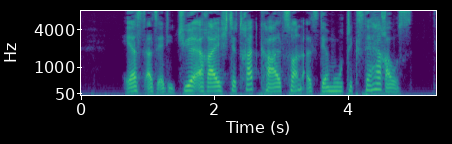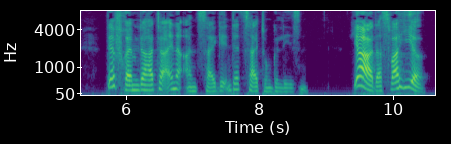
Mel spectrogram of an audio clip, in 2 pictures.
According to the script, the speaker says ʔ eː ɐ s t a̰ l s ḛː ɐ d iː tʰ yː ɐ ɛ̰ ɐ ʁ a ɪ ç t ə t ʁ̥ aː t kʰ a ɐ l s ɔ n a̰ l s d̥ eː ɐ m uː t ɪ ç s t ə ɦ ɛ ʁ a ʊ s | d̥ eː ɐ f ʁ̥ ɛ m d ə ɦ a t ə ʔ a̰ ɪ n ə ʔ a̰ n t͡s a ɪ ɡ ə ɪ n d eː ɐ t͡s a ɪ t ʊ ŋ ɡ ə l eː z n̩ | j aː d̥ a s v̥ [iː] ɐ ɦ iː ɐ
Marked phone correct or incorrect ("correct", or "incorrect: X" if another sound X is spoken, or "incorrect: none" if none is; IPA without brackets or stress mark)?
incorrect: aː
